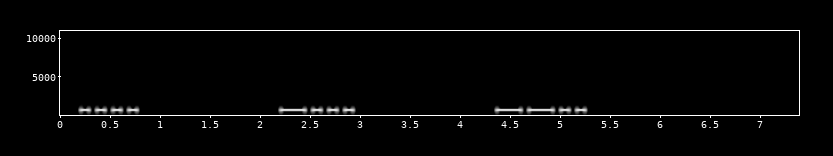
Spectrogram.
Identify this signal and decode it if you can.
Morse code, heard as a keyed tone, about 15 wpm, spaced as for 5 wpm, 700 Hz. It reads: HBZ
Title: USA Call Signs - 6 Characters - 6x Character Spacing - 15wpm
